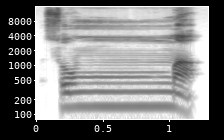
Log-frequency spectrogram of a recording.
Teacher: രണ്ടു ചുണ്ടുകൾ മൃതുവായി അടച്ചുവെച്ചുകൊണ്ടാണ് അത് മണിക്കുമ്പോൾ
